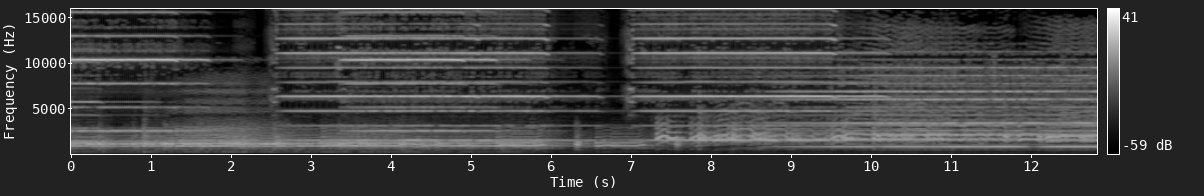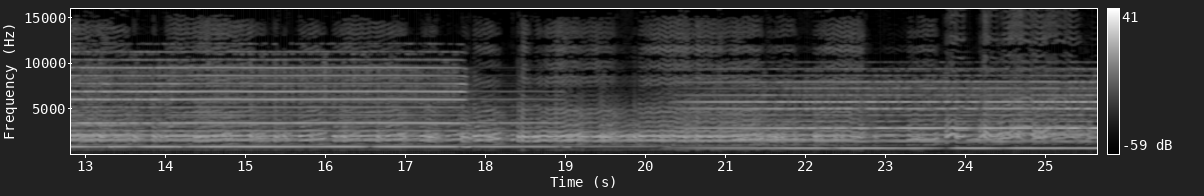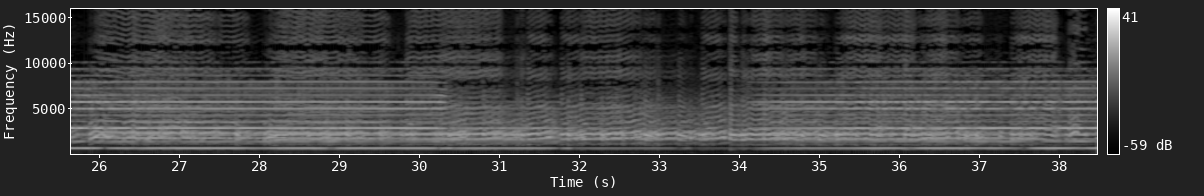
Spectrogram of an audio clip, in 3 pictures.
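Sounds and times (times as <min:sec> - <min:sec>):
bagpipe: 0:00.0 - 0:38.4.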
